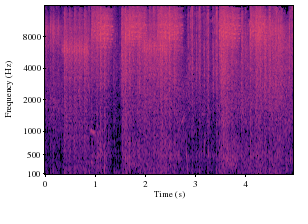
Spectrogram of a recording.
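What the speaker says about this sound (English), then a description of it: "I hear a bunch of gunshots over here." Rapid bursts of gunfire in the video game Running With Rifles rattle continuously, with sharp volleys swelling and fading over a dense, noisy backdrop.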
